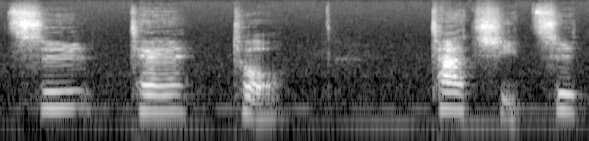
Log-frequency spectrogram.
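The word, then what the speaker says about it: つ: It's ta, chi, tsu, te, to. As we discussed before, there are no t or tu sounds in Japanese.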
